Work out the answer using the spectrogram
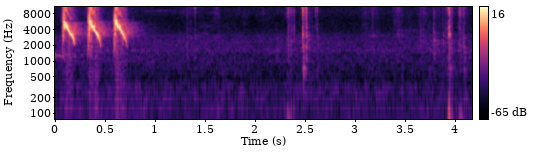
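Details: Cinereous tit song used as a lure to prompt other birds to sing: three quick high notes, each sweeping sharply downward, delivered in under a second, followed by faint scattered clicks and quiet background.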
